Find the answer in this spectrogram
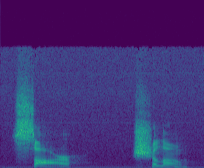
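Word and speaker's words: Sar, shalom (שר שלום): It is pronounced sar, with that little hyphen, shalom. Sar, shalom.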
